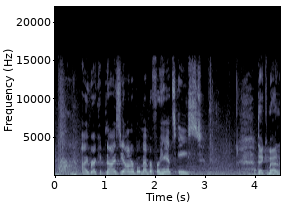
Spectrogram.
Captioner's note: applause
